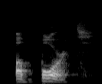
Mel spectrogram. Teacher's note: So for instance, in English, you say like abort, you just say the bort in abort louder and a bit more forcefully and a little bit longer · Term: stress accent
